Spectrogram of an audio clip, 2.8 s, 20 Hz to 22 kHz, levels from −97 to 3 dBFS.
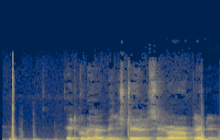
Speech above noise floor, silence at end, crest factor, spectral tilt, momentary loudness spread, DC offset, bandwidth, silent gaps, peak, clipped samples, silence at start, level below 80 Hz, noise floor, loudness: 22 dB; 0 s; 16 dB; -6.5 dB/octave; 11 LU; under 0.1%; 13.5 kHz; none; 0 dBFS; under 0.1%; 0.1 s; -42 dBFS; -37 dBFS; -16 LUFS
